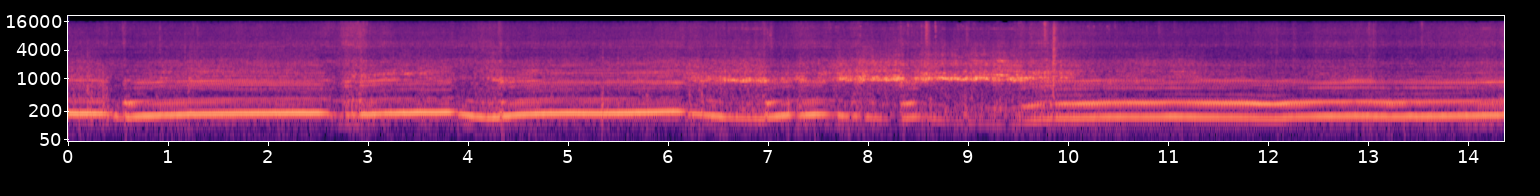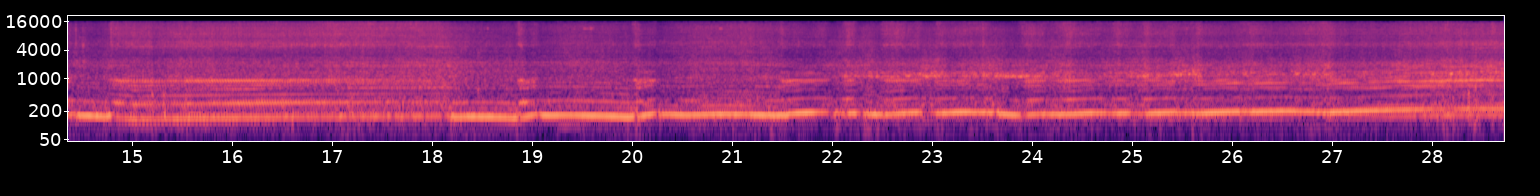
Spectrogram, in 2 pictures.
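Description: Car engine under hard driving, heard from inside the cabin, its note rising and falling as the throttle is worked on and off through the corners, with tyre squeal from drifting at times.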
